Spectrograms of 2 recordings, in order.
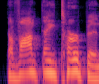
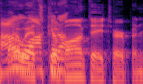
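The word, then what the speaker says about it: KaVontae Turpin: and Jaylen Tolbert or Devonte Turpin it's t kavante Turpin you got that name wrong last week said it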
